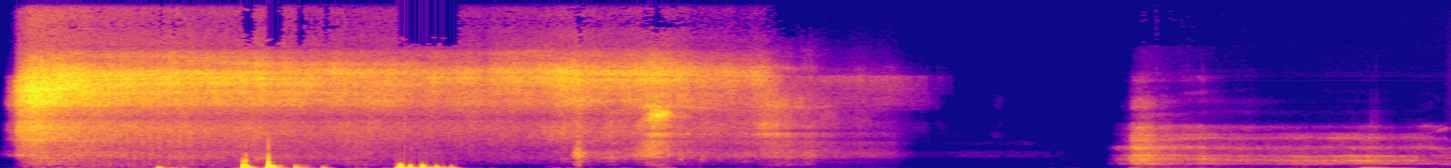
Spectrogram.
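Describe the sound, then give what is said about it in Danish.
A long, airy hiss of breath being drawn in through a tube during a voice breathing exercise, with a few short low puffs and thumps early on, then silence before a shorter second breathy draw. “Prøv lige at tage ret op igen, og så prøv lige at suge ind.”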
